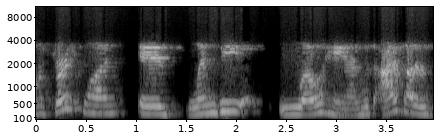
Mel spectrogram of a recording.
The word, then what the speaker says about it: Lohan: up a firestorm by merely pronouncing her name with the enemies on a long o and not the h so wow i've been saying lindsay lohan but right now she's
